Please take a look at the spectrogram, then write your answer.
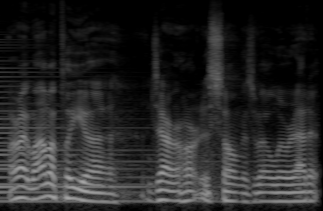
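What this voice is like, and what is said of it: Scottish accent. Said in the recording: “I'm from Scotland originally. ... Got a cool accent, apparently.”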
